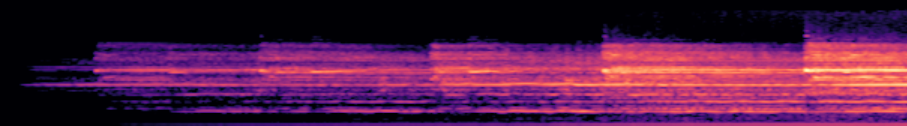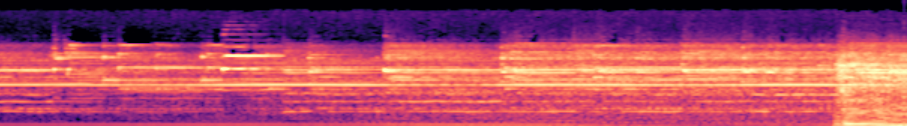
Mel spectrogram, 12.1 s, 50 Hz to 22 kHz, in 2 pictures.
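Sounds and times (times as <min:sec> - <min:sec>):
held electric guitar notes: 0:03.7 - 0:12.0.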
